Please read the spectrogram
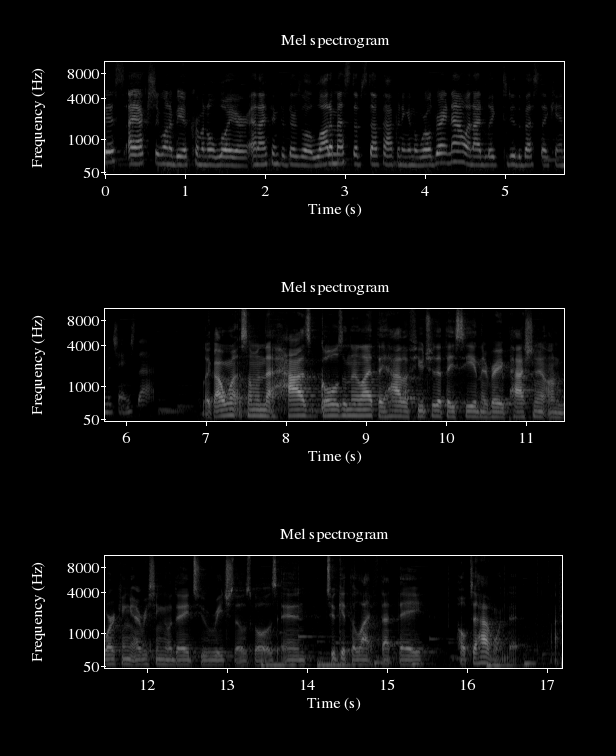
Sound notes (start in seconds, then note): none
